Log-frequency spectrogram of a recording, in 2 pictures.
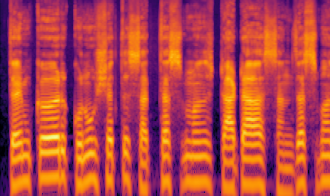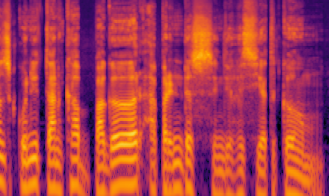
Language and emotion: Kashmiri, neutral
